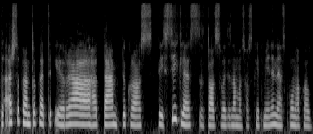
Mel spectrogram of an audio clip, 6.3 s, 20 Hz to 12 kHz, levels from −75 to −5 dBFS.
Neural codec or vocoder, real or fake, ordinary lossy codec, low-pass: codec, 16 kHz in and 24 kHz out, 0.6 kbps, FocalCodec, streaming, 2048 codes; fake; Opus, 32 kbps; 10.8 kHz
